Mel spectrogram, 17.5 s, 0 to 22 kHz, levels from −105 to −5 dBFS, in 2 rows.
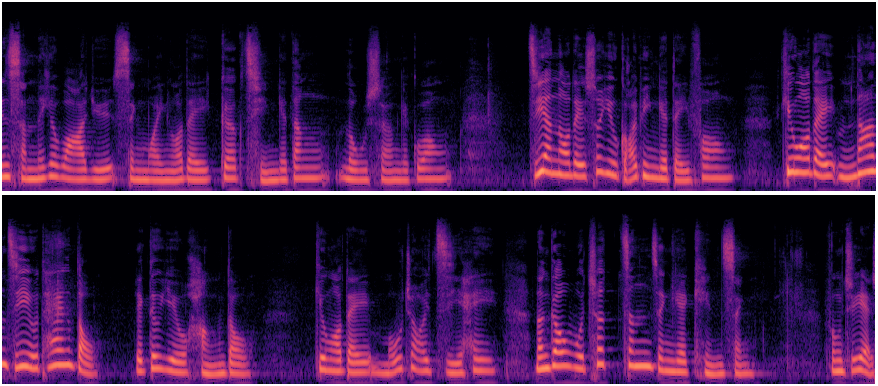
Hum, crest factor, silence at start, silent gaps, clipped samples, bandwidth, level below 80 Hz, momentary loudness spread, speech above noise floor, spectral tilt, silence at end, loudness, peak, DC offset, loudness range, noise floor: none; 18 dB; 0 s; none; under 0.1%; 12.5 kHz; -86 dBFS; 10 LU; 37 dB; -6.5 dB/octave; 0 s; -39 LUFS; -20 dBFS; under 0.1%; 5 LU; -75 dBFS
